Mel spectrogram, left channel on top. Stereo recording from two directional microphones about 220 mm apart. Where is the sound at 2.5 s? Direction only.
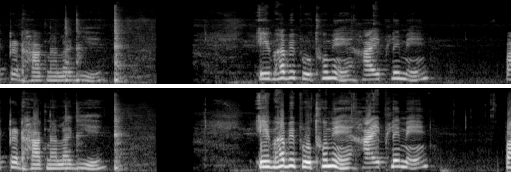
50° right (ahead or behind).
